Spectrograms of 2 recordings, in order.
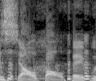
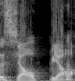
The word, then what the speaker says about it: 小宝贝: 你刚才发音要准一点，是小宝贝不是小表好不好。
